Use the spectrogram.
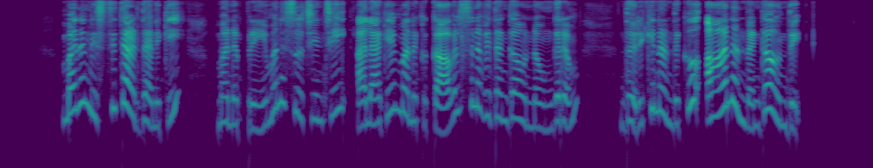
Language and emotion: Telugu, happy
